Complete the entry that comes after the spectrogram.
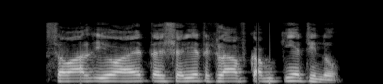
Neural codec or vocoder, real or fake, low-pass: none; real; 7.2 kHz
